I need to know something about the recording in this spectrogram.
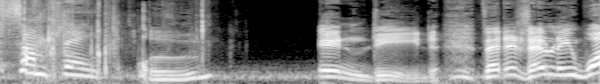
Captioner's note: gulping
